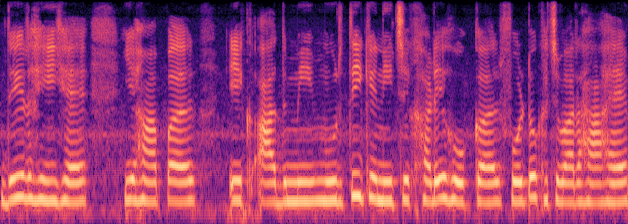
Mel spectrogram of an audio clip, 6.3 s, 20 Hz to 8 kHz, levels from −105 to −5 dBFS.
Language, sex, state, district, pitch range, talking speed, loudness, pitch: Hindi, female, Uttar Pradesh, Hamirpur, 225-240 Hz, 150 wpm, -18 LUFS, 230 Hz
